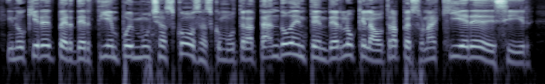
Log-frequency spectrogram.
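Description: Man with a fairly high voice. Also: no room sound, studio quality. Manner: conversational, explaining with everyday examples. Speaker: podcast host. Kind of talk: podcast monologue.

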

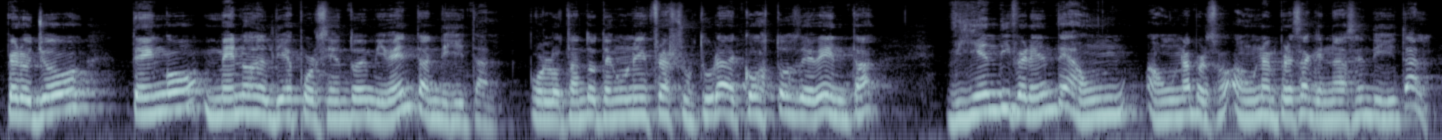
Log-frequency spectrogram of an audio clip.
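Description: A man's voice: high-pitched, normal speed, mellow. A man, a telecom executive in a business interview, laying out his points one by one. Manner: explains point by point, enumerating pillars.

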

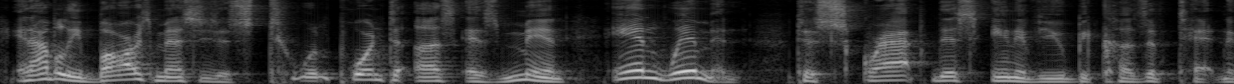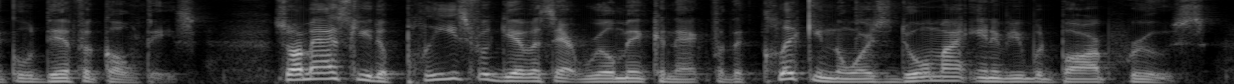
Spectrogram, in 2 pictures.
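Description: Expressive, husky man hosting a podcast. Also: mid-range voice, a little fast. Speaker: podcast host. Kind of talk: upbeat scripted podcast hosting.

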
